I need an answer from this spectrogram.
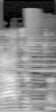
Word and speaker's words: রাজত্ব: দুইবার উচ্চারণ হয়েছে বিদ্যান একেবারে রাজত্ব ত এর সাথে বফলাটি আছে এখানে ত টা দুইবার উচ্চারণ রাজত্ব একইভাবে অশ্ব শব্দটি তো তাই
